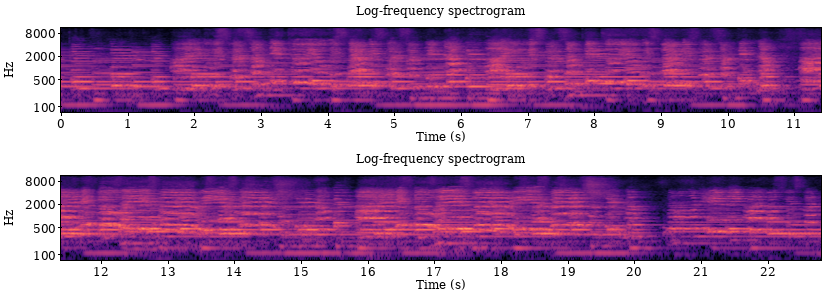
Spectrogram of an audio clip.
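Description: Children's choir singing with piano accompaniment; the voices come in about two seconds in over the piano, with brief breaks between phrases about halfway through and near the end.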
